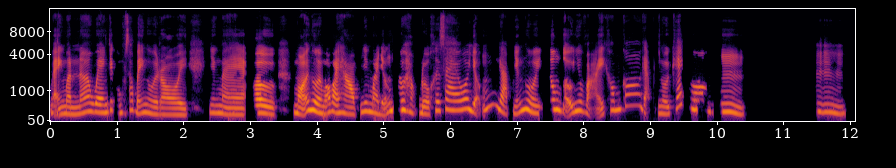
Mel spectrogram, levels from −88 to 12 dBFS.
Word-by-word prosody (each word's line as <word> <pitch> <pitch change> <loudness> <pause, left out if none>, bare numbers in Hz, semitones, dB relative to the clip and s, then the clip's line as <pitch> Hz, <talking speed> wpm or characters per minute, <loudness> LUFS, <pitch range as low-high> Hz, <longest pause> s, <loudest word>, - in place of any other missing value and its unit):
bạn 180 +4 0
mình 185 -1 0
á, 225 +4 +1
quen 235 -3 +2
chắc 285 - -3
cũng 215 -1 -9
6-7 215 -5 -2
người 205 -5 -2
rồi, 170 -2 0 0.3
nhưng 215 -1 -4
mà 175 -3 0
ừ, 210 -4 +6 0.3
mỗi 215 +6 +4
người 265 -6 +7
mỗi 200 +3 +1
bài 235 -3 +4
học 190 -4 +2
nhưng 250 +1 0
mà 220 -3 +1
vẫn 255 +10 +1
chưa 295 - +4
học 225 -5 -3
được 190 +3 -2
hay 275 - 0
sao 290 0 +1
á. 325 - +3
Vẫn 315 - -2
gặp 245 - +1
những 225 +9 0
người 235 -10 +3 0.2
tương 305 0 +3
tự - - +1
như 270 +3 +1
vậy, 170 -7 -2
không 285 0 -2
có 410 - -5 0.2
gặp - - -5
người 190 -1 -4
khác 390 +6 -1
hơn. 295 -4 0
Ừm. 235 -7 -1 1.1
Ừm, 250 -1 -6 0.2
ừm. 195 0 -9
225 Hz, 215 wpm, -21 LUFS, 195-275 Hz, 1.1 s, người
